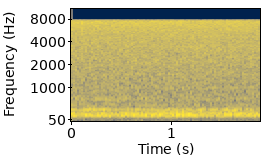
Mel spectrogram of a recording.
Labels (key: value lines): label: ambient
recorder: HydroMoth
